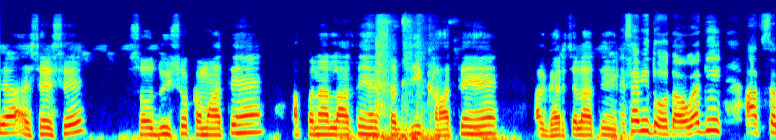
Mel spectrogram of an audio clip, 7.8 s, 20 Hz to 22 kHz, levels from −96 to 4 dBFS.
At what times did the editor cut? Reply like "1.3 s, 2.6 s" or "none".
6.3 s

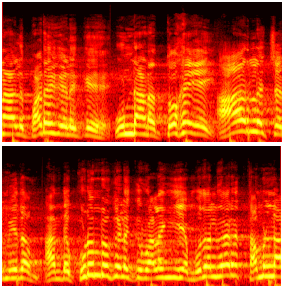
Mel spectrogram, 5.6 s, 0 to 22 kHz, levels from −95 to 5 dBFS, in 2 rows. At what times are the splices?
1.0 s, 2.1 s, 3.2 s

